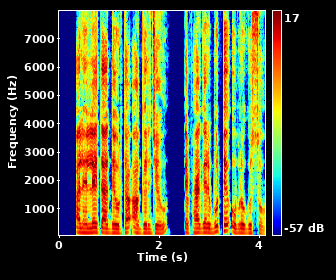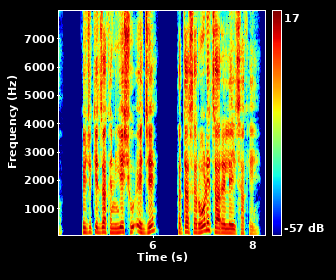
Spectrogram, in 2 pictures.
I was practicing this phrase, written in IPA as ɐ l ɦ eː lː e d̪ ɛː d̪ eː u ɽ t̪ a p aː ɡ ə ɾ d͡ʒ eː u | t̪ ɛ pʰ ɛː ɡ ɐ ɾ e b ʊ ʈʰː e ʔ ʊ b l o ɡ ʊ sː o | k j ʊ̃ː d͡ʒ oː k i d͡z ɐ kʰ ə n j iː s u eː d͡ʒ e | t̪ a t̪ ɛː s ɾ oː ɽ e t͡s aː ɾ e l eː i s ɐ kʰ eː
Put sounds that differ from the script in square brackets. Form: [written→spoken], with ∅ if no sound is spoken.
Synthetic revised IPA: ɐ l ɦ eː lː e [d̪→t̪] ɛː d̪ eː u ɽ t̪ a [p→ʔ] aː ɡ ə ɾ d͡ʒ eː u | t̪ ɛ pʰ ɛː ɡ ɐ ɾ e b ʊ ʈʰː e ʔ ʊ b [l→ɾ] o ɡ ʊ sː o | k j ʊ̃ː d͡ʒ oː k i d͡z ɐ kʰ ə n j iː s u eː d͡ʒ e | t̪ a t̪ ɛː s ɾ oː ɽ e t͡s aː ɾ e l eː i s ɐ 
